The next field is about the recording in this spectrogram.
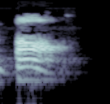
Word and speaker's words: Baal: If you don't believe God's judging America, listen, all I could see is the people bowing before Baal, B-A-A-L, or Baal as some people pronounce it.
